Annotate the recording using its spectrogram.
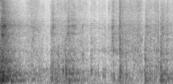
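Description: Cardboard box handled and set down on a metal tool cart, with a sharp noise at the start, then rustling and scraping of cardboard as the box's tuck-in lid tabs are worked open.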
